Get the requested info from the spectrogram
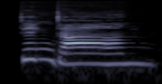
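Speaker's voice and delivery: high sung-out ding dong; voiced doorbell chime; doorbell imitation. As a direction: chime it like a doorbell, holding the second note.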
